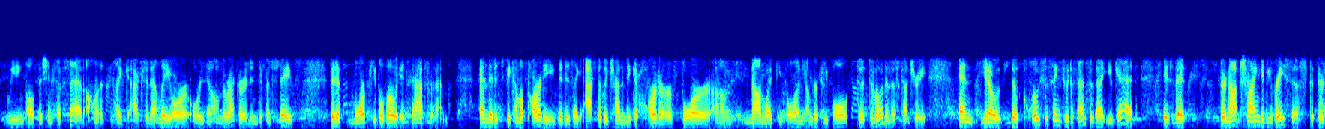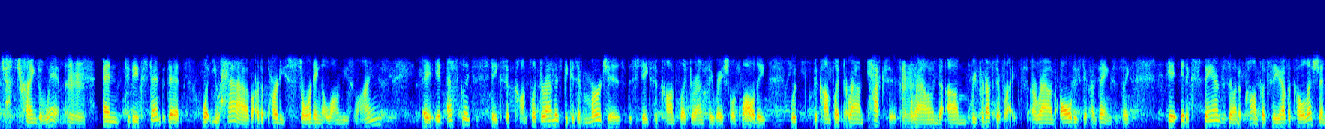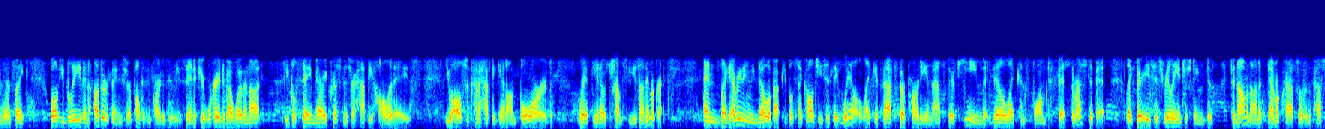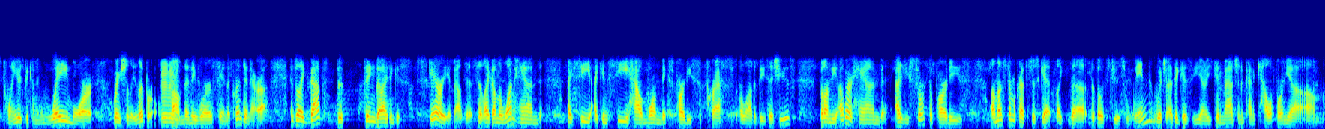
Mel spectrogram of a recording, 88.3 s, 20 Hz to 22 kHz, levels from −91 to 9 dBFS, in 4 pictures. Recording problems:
phone-call audio; poor line; nothing above 3 kHz
background chatter; faint; throughout; 3 voices, 25 dB below the speech

